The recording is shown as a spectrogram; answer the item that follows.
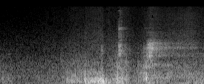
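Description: Metal clunks and clicks from a wood lathe's tailstock as it is tightened and locked against the bowl blank. A dull thump comes about a second in, followed by a couple of sharp clicks.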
